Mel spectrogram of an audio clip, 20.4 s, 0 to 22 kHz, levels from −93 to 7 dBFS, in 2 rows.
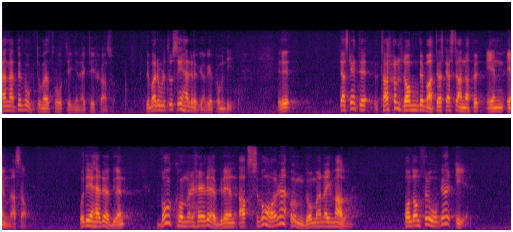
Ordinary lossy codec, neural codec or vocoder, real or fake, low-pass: none; codec, 16 kHz, 0.8 kbps, ZipCodec; fake; none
